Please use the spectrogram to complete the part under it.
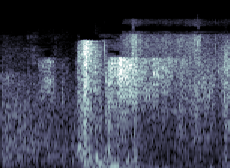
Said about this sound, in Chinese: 大熊一边用空气炮轰击着后边的丧尸，一边把静香推到小夫面前。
